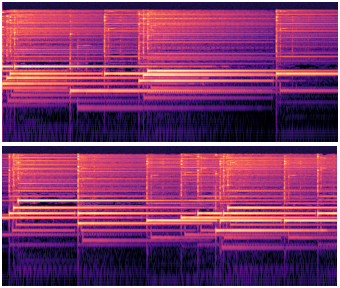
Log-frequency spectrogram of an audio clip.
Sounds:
jingle (music)
music

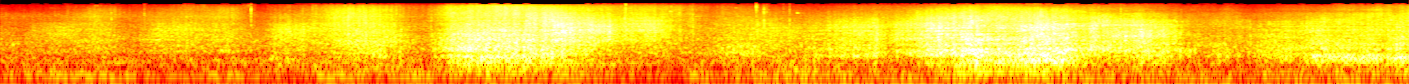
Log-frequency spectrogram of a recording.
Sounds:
skiing

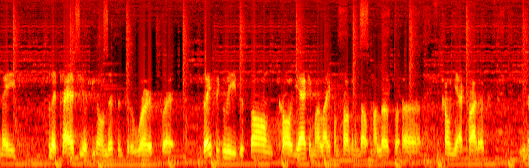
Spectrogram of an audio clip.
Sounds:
speech
music

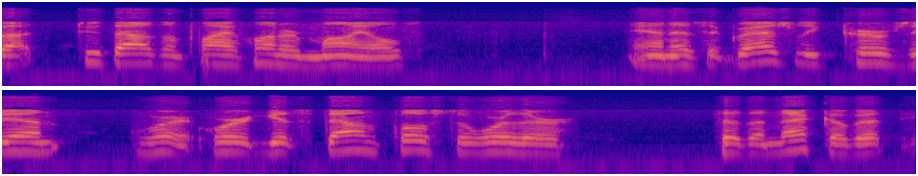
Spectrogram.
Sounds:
speech

